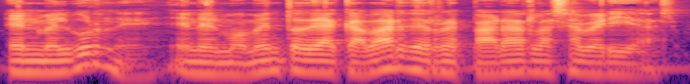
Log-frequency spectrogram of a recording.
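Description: A man voicing a loyal old sailor who answers calmly, puzzled by the questions. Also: sits low, a little fast, slight background noise. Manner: calm, plain, bewildered.

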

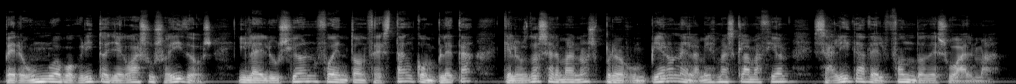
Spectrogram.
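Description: Deep-voiced male audiobook narrator. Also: moderate pace, few pauses, dark tone.

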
